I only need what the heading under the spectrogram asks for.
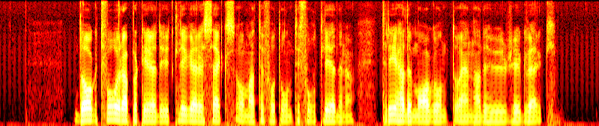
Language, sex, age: Swedish, male, 29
